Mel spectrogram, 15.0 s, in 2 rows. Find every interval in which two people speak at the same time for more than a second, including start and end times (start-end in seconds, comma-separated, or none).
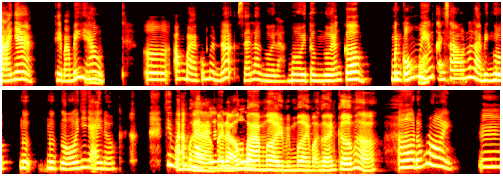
10.1-11.3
